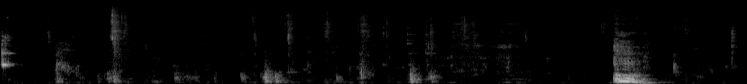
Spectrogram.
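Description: Close-up eating sounds: chewing and lip smacks, with fingers working food on a plate, as short scattered clicks and smacks. About six seconds in there is one brief, louder sound from the mouth or throat.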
